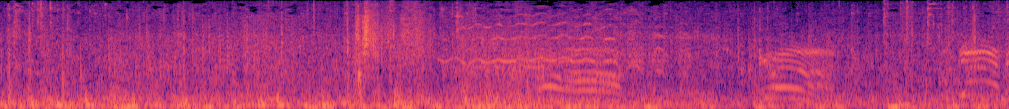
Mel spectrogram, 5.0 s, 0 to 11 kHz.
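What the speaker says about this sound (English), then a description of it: "Oh, shit, the horses!" Horses in the Red Dead Redemption 2 video game whinny several times in quick succession over a busy background of hoof clatter and muffled bangs, the neighs rising and falling at moderate volume.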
